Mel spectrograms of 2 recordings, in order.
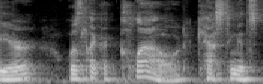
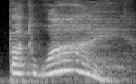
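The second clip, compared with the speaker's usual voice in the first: high, baffled question; astonished; 13 semitones higher than usual. A narrator's reading. Mirette asks Bellini for his reason, astonished. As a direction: ask it high-pitched, unable to believe it. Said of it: "was astonished".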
